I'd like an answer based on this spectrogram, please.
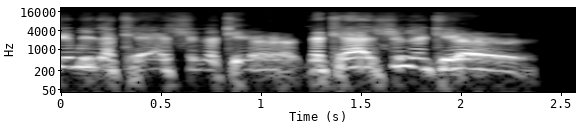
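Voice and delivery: very high, tiny, squeaky little-guy voice. Acting out what the little guy says when asked to speak: voicing a little guy. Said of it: "the little guy goes".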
